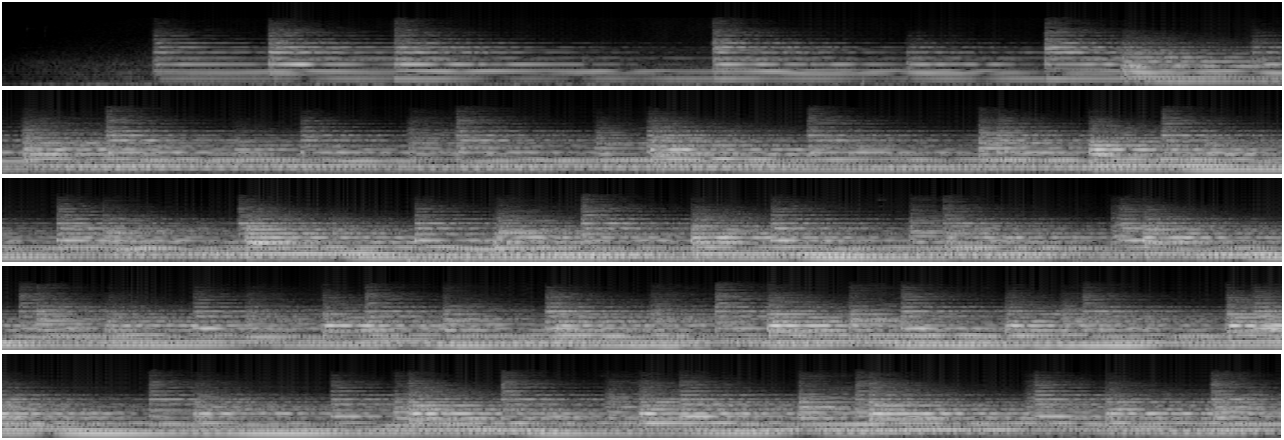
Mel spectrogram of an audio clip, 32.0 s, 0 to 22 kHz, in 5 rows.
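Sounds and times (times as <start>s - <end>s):
bells ringing in Greding: 0.8s - 31.9s.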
